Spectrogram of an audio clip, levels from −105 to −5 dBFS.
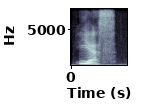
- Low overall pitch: No, high, 210 Hz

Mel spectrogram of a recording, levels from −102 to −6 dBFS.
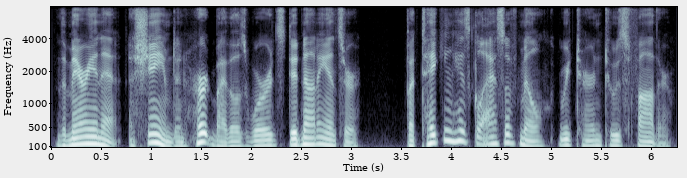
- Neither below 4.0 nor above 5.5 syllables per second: No, 5.7 syllables/s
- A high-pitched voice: No, low, 120 Hz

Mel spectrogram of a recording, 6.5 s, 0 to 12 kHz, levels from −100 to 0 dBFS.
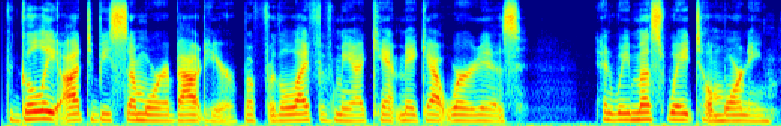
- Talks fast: Yes, fast, 250 wpm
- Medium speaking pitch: Yes, medium, 170 Hz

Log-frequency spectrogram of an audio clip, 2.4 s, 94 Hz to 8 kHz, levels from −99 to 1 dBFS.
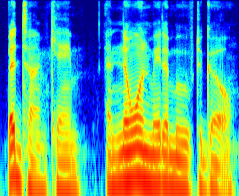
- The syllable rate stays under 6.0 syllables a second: No, 6.2 syllables/s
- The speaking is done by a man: Yes, male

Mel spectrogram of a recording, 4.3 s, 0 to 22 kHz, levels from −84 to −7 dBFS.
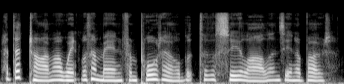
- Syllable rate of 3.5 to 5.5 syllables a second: Yes, 5.0 syllables/s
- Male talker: No, female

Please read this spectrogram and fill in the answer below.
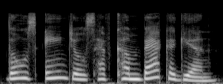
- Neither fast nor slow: Yes, average, 160 wpm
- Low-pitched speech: No, high, 245 Hz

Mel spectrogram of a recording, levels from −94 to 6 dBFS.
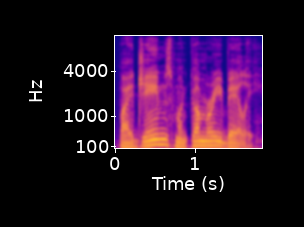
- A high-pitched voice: No, low, 120 Hz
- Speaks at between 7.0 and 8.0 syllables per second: No, 5.0 syllables/s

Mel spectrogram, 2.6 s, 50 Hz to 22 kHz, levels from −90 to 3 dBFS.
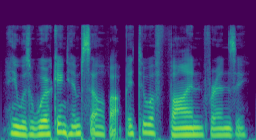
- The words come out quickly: Yes, fast, 210 wpm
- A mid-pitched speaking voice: Yes, medium, 165 Hz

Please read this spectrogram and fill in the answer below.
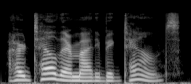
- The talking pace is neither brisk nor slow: No, fast, 220 wpm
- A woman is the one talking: Yes, female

